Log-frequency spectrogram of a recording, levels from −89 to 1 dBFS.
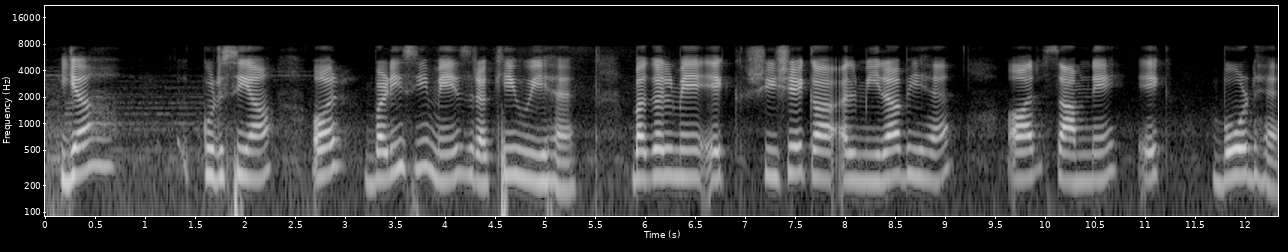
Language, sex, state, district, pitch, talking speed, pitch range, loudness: Hindi, female, Bihar, East Champaran, 255 Hz, 100 wpm, 235-275 Hz, -23 LUFS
